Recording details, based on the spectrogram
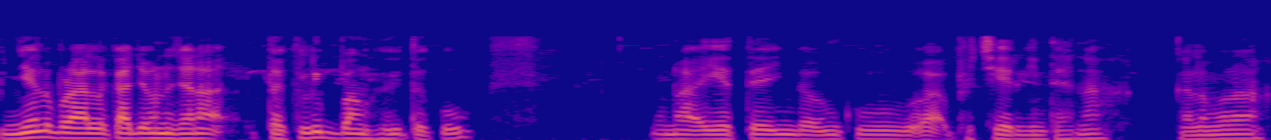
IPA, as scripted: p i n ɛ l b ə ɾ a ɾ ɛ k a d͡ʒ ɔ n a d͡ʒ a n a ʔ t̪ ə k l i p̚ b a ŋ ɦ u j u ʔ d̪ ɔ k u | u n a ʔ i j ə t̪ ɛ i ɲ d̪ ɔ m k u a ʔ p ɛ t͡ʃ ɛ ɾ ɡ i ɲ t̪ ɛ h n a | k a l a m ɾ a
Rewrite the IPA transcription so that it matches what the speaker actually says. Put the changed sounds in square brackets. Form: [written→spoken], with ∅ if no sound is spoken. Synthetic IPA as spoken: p i [n→ɲ] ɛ l b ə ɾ a [ɾ→l] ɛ k a d͡ʒ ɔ n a d͡ʒ a n a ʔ t̪ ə k l i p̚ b a ŋ ɦ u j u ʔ [d̪→t̪] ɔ k u | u n a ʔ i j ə t̪ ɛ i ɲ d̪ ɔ [m→ŋ] k u a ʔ p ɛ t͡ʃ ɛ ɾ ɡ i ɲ t̪ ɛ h n a | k a l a m ɾ a

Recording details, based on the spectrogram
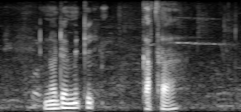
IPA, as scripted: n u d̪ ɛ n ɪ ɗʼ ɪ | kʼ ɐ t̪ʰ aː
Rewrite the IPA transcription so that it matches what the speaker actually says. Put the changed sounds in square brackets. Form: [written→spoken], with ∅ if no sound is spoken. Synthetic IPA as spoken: n [u→ɔ] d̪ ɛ [n→m] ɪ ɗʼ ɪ | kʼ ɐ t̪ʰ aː

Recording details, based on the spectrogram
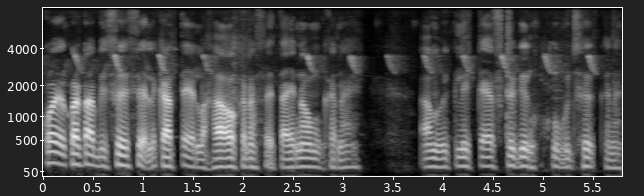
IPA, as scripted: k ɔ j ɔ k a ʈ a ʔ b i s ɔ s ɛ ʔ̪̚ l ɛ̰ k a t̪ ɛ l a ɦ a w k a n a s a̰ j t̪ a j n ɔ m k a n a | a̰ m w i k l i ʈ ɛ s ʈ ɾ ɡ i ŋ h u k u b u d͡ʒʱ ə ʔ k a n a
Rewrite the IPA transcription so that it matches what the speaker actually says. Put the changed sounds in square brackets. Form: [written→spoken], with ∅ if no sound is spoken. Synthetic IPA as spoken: k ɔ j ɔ k a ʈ a ʔ b i s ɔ s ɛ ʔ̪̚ l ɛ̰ k a t̪ ɛ l a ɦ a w k a n a s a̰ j t̪ a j n ɔ m k a n a | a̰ m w i k l i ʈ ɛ s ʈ ɾ ɡ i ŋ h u k u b u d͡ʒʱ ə ʔ k a n a

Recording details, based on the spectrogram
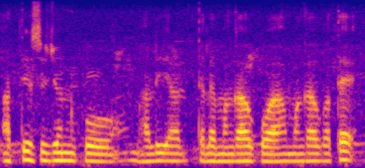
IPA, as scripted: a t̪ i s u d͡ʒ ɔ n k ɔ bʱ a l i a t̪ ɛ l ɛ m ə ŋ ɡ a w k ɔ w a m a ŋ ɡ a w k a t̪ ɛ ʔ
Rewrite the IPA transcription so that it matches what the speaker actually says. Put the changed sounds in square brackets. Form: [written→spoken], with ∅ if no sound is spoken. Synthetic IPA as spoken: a t̪ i s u d͡ʒ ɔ n k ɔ bʱ a l i a t̪ ɛ l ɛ m [ə→a] ŋ ɡ a w k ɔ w a m a ŋ ɡ a w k a t̪ ɛ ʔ

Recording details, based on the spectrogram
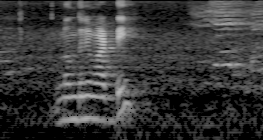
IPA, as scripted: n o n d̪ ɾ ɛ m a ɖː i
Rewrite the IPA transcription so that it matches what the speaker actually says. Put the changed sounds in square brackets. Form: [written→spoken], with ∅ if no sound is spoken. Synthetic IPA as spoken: n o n d̪ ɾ [ɛ→i] m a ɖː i

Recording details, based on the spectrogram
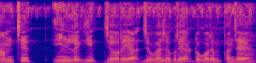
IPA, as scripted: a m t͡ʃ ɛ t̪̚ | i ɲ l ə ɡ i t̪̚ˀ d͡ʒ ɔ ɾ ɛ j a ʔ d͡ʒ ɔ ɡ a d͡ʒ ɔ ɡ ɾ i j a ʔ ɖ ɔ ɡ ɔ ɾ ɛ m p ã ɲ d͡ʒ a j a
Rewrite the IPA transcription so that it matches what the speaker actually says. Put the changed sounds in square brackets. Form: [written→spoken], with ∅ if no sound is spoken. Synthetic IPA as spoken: a m t͡ʃ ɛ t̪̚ | i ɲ l ə ɡ i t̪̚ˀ d͡ʒ ɔ ɾ ɛ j a ʔ d͡ʒ ɔ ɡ a d͡ʒ ɔ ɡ ɾ [i→ɛ] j a ʔ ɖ ɔ ɡ ɔ ɾ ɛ m p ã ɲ d͡ʒ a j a

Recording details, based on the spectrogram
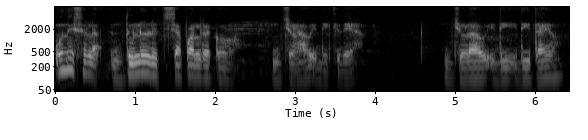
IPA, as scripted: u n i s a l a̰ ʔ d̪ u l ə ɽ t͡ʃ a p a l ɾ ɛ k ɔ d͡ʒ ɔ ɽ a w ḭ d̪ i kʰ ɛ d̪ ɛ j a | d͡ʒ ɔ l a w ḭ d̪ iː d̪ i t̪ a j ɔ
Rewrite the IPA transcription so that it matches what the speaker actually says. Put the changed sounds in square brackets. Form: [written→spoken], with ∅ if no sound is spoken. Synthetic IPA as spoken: u n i s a l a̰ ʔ d̪ u l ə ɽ t͡ʃ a p a l ɾ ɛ k ɔ d͡ʒ ɔ ɽ a w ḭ d̪ i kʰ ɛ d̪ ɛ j a | d͡ʒ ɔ [l→ɽ] a w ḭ d̪ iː d̪ i t̪ a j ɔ

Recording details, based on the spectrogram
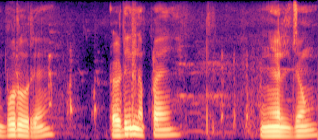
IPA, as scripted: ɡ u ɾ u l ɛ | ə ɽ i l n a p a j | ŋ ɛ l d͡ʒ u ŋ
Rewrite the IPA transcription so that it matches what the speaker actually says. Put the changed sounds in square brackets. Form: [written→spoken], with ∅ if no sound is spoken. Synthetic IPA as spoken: [ɡ→b] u ɾ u [l→ɾ] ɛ | ə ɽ i [l→∅] n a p a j | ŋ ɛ l d͡ʒ [u→ɔ] ŋ

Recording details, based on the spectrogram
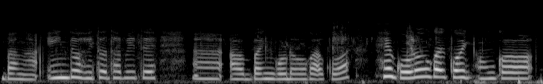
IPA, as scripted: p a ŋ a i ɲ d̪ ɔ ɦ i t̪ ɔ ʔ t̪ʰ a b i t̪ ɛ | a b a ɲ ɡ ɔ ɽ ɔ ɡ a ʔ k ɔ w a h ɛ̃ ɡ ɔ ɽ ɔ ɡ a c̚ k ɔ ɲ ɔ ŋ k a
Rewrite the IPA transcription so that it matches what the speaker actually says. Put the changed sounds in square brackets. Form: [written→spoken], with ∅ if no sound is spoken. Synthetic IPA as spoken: [p→b] a ŋ a i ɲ d̪ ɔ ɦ i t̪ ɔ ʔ t̪ʰ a b i t̪ ɛ | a b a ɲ ɡ ɔ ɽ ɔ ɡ a ʔ k ɔ w a h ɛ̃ ɡ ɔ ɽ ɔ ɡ a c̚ k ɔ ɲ ɔ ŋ k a

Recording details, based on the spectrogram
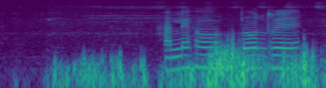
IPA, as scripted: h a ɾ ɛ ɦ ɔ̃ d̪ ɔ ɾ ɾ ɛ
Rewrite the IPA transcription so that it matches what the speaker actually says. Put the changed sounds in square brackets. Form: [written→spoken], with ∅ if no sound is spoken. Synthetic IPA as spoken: h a [ɾ→l] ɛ ɦ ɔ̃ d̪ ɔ [ɾ→l] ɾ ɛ

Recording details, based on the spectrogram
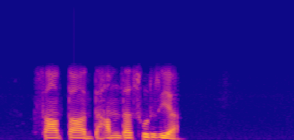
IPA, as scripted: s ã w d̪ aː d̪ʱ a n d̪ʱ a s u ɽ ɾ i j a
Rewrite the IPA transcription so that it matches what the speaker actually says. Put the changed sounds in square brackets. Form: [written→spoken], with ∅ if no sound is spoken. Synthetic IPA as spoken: s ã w [d̪→t̪] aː d̪ʱ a [n→m] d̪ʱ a s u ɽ ɾ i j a

